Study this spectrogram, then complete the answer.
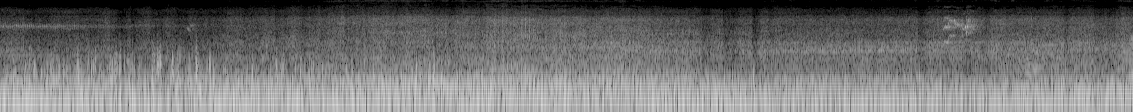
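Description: Honda Beat FI scooter test ridden along a hilly route, its engine droning steadily under heavy wind buffeting on the microphone throughout.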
